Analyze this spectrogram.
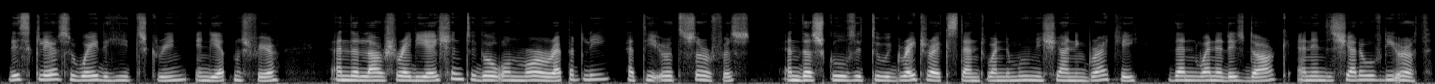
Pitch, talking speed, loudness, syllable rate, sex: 195 Hz, 195 wpm, -18 LUFS, 4.9 syllables/s, female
